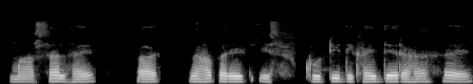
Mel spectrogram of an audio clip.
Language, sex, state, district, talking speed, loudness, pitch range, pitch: Hindi, male, Chhattisgarh, Balrampur, 140 wpm, -18 LUFS, 125-135 Hz, 130 Hz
